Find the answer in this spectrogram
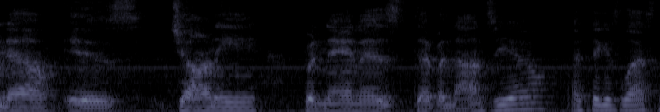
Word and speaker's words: DeVenanzio: So right now is Johnny Bananas Devenanzio, I think his last name is. Sure. I'll accept that pronunciation because that's the correct one.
